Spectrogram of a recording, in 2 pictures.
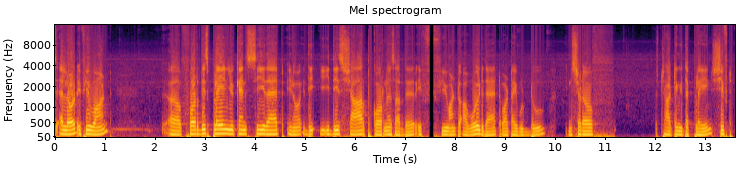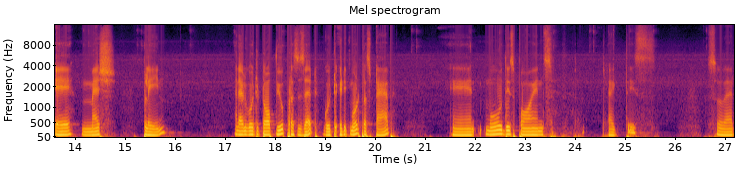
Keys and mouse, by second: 1.4 shift+middle click, 2.4 middle click, 8.9 click, 12.9 shift+a, 16.0 click, 17.7 click, 19.1 Tab, 20.5 click, 26.3 click.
